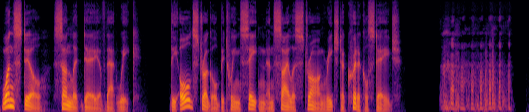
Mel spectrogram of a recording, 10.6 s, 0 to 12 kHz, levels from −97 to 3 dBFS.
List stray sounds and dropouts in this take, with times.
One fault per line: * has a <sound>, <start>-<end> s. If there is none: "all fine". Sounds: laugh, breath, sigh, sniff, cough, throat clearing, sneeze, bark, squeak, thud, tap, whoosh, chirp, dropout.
* has a laugh, 8.8-10.3 s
